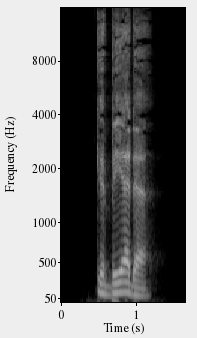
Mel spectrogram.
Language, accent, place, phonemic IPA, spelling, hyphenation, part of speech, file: German, Germany, Berlin, /ɡəˈbɛ(ː)rdə/, Gebärde, Ge‧bär‧de, noun, De-Gebärde.ogg
- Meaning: 1. gesture (communicative, interpretable motion of the body) 2. sign (linguistic unit in sign languages)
